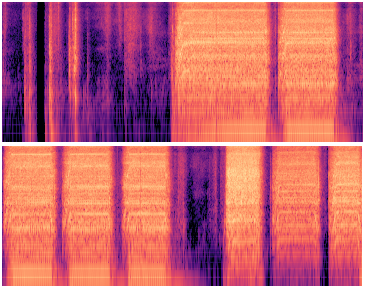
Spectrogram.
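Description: Repaired DeWalt or Makita cordless hammer drill run in repeated loud bursts of a few seconds each, with short pauses between, after some faint clicks and handling at the start.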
